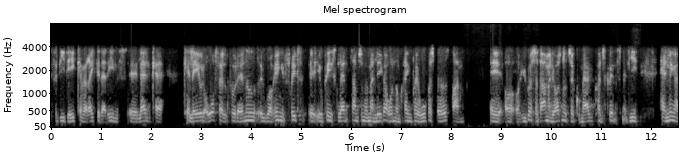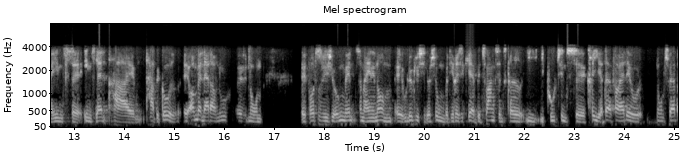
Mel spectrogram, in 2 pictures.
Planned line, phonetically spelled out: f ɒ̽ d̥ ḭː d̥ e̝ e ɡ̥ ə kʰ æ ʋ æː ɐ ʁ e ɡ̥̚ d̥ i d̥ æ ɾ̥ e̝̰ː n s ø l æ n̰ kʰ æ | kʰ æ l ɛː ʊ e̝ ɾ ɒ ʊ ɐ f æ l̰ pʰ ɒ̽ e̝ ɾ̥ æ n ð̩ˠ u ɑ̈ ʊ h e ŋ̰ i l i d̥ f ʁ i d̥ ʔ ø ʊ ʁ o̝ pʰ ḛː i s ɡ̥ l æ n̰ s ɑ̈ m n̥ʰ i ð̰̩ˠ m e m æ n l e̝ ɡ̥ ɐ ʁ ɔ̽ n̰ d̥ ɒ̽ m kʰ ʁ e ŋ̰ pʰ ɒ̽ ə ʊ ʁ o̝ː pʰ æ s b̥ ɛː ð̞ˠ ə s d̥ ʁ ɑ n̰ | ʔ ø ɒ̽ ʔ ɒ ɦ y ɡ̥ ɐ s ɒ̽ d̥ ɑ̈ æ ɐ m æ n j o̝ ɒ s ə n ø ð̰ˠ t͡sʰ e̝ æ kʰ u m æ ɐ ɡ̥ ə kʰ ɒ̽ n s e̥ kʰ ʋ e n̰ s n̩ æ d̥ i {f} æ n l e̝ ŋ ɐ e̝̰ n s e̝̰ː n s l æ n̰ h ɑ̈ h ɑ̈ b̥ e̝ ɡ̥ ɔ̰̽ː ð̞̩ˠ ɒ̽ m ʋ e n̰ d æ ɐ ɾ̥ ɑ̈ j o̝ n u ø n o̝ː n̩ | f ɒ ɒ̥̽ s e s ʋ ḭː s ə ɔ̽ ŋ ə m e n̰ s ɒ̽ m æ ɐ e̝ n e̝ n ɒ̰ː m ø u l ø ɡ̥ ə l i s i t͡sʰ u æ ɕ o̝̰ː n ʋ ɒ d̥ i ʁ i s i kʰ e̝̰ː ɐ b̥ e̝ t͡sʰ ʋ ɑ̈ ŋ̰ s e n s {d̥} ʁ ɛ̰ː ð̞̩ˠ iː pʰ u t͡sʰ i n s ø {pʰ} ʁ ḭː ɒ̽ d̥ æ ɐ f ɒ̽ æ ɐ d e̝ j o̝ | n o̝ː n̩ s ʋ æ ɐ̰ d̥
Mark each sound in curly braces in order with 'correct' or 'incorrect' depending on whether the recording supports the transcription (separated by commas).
incorrect, incorrect, incorrect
